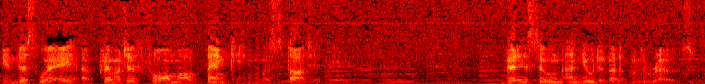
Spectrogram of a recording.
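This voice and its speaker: A man giving formal, measured, didactic narration in the style of a 1940s educational film. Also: medium pitch, sing-song, low-quality recording. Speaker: documentary narrator. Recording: vintage 1940s film soundtrack. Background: music.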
